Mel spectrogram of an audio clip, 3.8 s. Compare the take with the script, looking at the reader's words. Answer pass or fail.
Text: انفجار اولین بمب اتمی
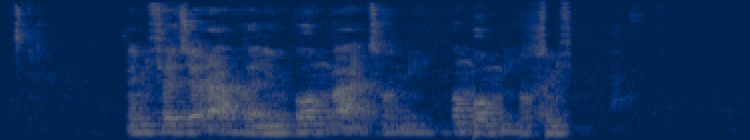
fail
